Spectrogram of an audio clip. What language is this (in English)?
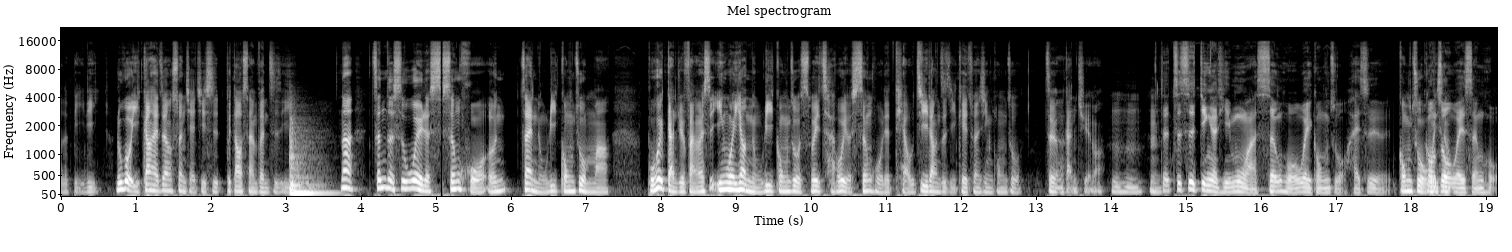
Chinese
